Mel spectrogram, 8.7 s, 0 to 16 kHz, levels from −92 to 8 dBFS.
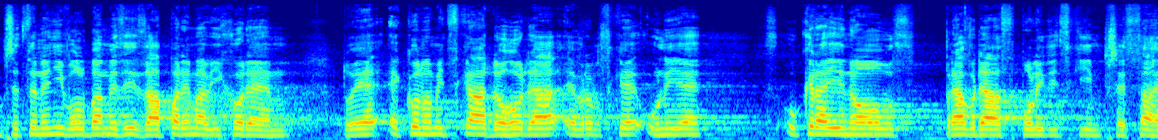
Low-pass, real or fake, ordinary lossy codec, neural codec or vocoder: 14.4 kHz; fake; MP3, 96 kbps; vocoder, 48 kHz, 128 mel bands, Vocos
